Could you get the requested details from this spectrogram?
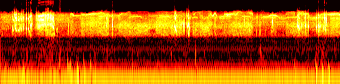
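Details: Swiftlet lure recording meant to draw edible-nest swiftlets to old or new nest houses: continuous high, shrill twittering chatter with scattered sharp chirps over a steady low hum.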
